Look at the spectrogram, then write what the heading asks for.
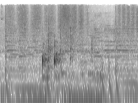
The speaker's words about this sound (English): I'm going to roll these black hole dice from North Foundry.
